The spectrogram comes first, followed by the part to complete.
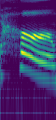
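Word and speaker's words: HRRR: And then the other one is going to be what we call the her model or a lot of people call it the her. It's HR RR. So, you know, kind of just phonetically looks like her.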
